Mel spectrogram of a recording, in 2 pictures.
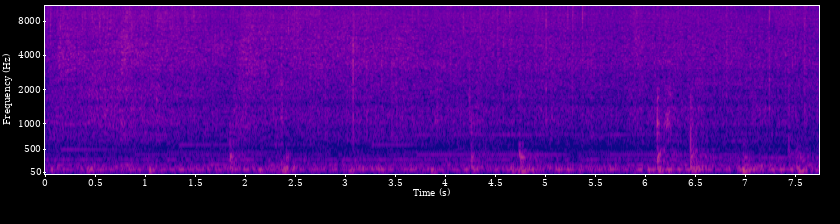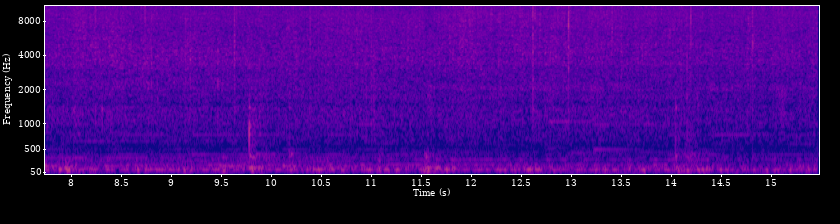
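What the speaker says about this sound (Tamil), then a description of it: "ஸோ நல்லா மிக்ஸ் பண்ணி விட்டுக்கோங்க." Spices with turmeric powder being stirred in a hot frying pan for South Indian fish curry, a steady sizzle and fry with soft scraping stirs running continuously at close range, no voices.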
